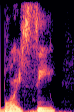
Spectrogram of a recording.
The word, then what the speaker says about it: Boise: i am in boise notice how i pronounce that boise makes me sound pretty cool like a local because boise is how everybody else outside of boise pronounces it and interestingly enough i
